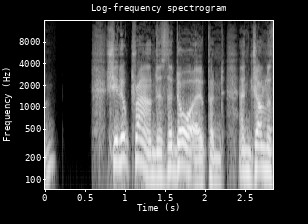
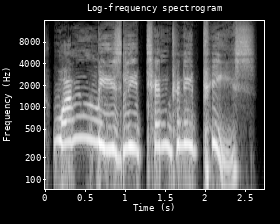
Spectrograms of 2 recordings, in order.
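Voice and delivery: put-on very high, drawn-out boyish disgust; slower than usual. A narrator's reading. Jonathan complaining about the meagre reward, disgusted. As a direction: stretch out the scorn in a high voice. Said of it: "exclaimed Jonathan disgustedly".

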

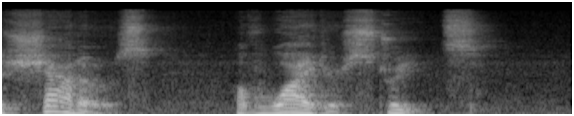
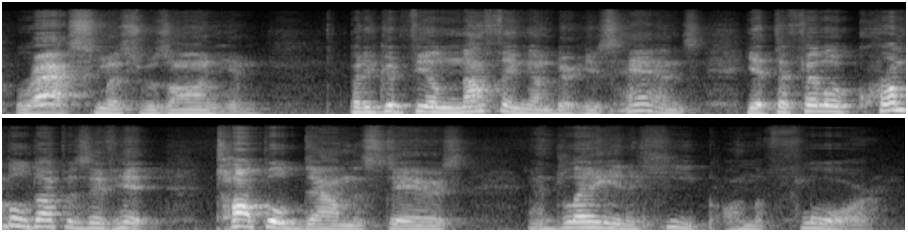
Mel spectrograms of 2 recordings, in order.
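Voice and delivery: ordinary delivery, nothing marked

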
